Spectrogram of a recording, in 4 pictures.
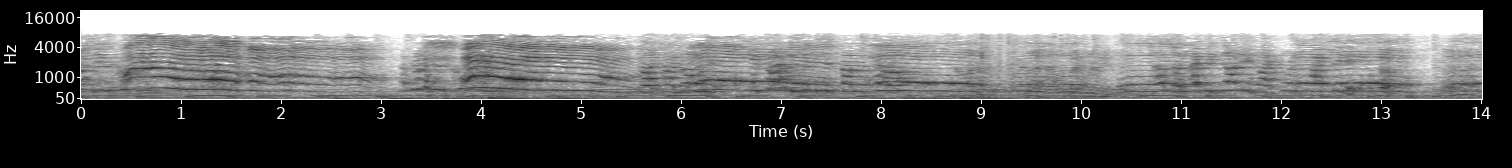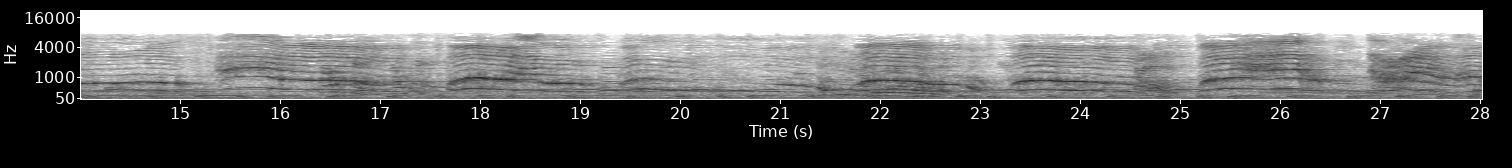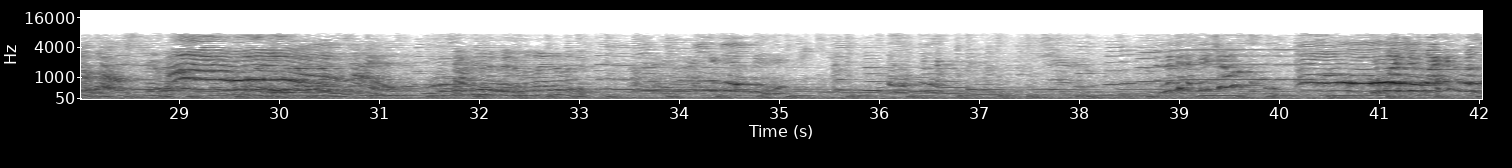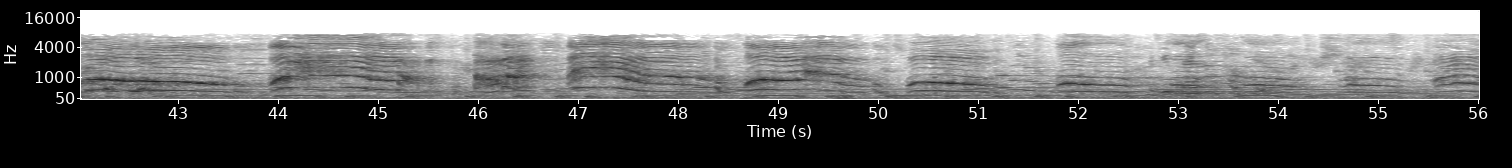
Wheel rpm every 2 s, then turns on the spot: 0, 0, 0, 0, 0, 0, 0, 0, 0, 0, 0, 0, 0, 0, 0, 0, 0, 0, 0, 0, 0, 0, 0, 0, 0, 0, 0, 0.
none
